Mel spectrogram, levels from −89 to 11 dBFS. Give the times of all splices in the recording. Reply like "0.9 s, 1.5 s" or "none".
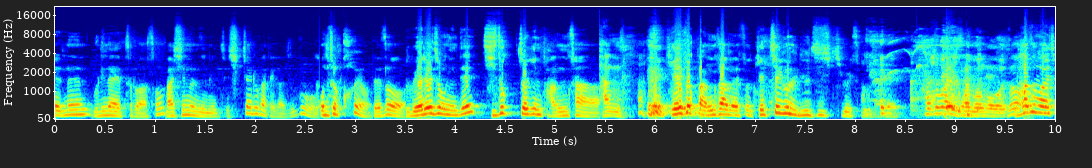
none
